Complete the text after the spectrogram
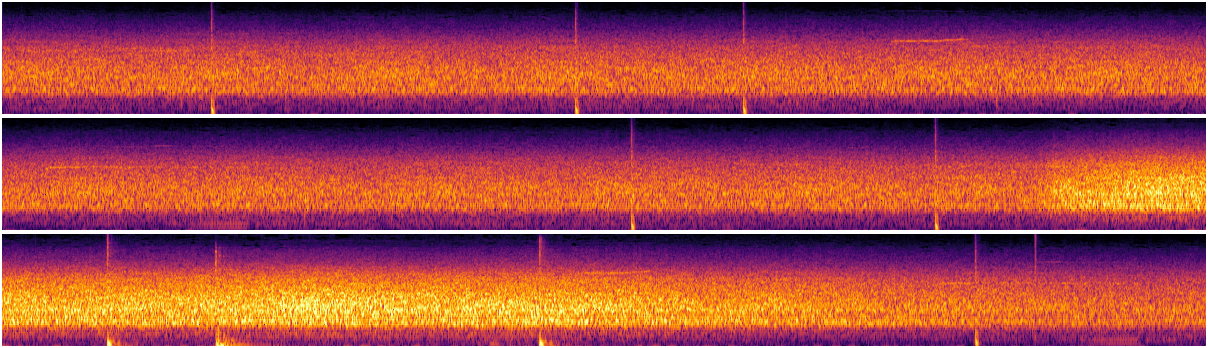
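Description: A ball is kicked with dull thuds, again and again.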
